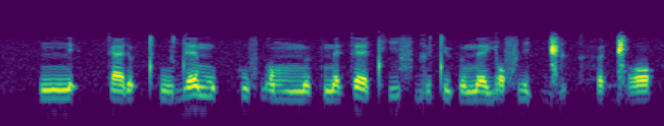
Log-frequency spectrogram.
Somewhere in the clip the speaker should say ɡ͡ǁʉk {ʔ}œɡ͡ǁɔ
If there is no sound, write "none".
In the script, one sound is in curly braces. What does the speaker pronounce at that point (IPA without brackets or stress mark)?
h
